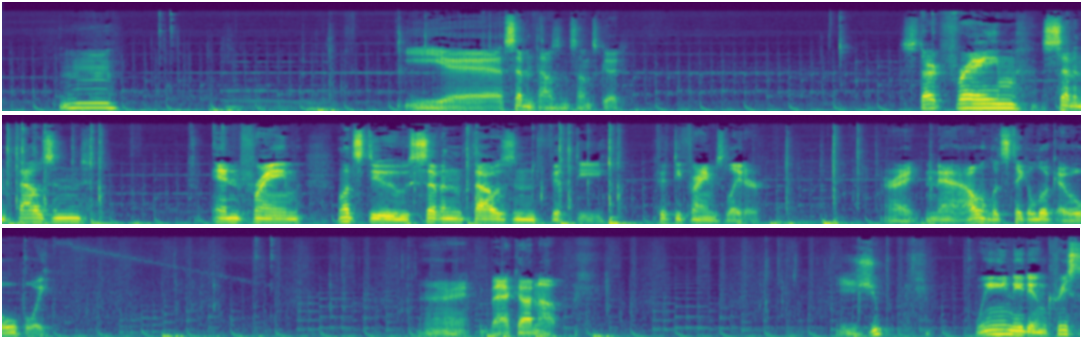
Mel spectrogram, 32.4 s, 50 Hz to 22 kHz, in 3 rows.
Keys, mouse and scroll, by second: 1.6 click, 3.2 space, 9.2-12.2 drag, 10.9 KP_0, 11.1 KP_0, 12.9-17.4 drag, 19.0 space, 19.9 KP_Decimal, 23.3 Left, 24.1 click, 26.5 Left, 27.0 Left, 28.1 Left, 30.0 KP_Decimal, 31.4-32.1 scroll down 9.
